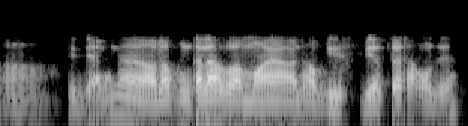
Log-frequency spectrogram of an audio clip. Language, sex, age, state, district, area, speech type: Assamese, male, 45-60, Assam, Dhemaji, rural, conversation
